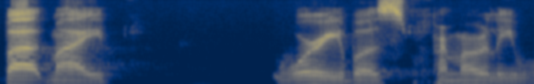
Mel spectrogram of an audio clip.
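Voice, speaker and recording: A man's voice: mid-range voice, level tone, slow, a bit bright, clear, resonant tone, dry recording, clean studio sound. A young adult man from Mexico, a priest and podcast guest, who speaks English as an in short phrases and laughs often. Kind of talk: casual interview talk.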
